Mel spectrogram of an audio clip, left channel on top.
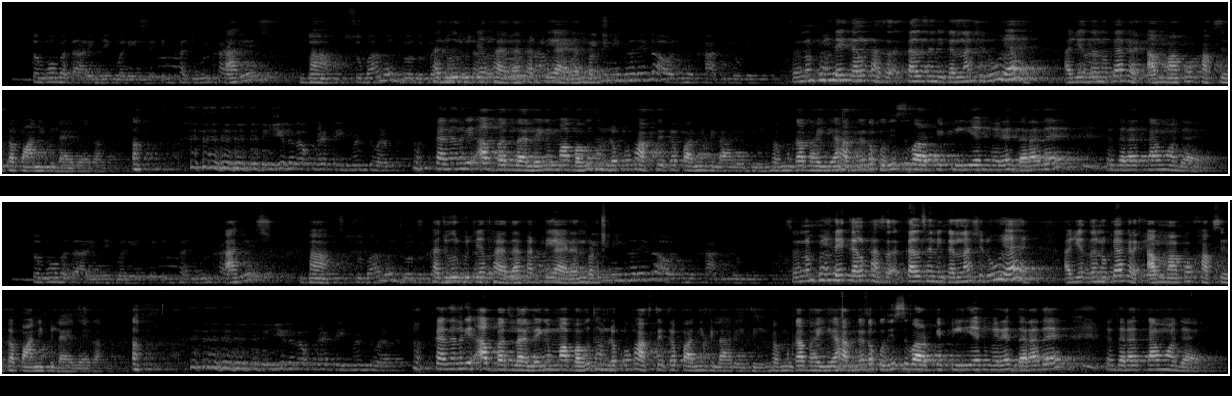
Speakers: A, on the left (about 25°); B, on the right (about 60°).
A: تو وہ بتا رہی تھھی ایک مریض سےن کھجور کھائیے
B: اچھا
A: دو
B: ہاں
A: صبح میں دو دوپہر
B: کھجور
A: میں دو
B: پٹیا
A: شام
B: فائدہ
A: دو دو
B: کرتی
A: کھاؤ
B: ہے
A: گے
B: آئرن
A: تمہا دل بھی نہیں بھرے گا اور جو کھا بھی لوگیوں <inaudible>
B: سن میرے کل خاسا کل سے نکلنا شرو ہویا ہے اجے
A: ہاں
B: توں کیا خے اماں کو کھااکسیر کا پانی پلایا جائے گا <inaudible>
A: یہ لوگ اپپنار ٹریٹمینٹ <inaudible>
B: کہنے لگی اب بدلا لیں گے ماں بہت ہم لوگ کو پھانکتی کر پانی پلا رہی تھی ہما بھیا
A: ہوں
B: ہم نے تو خود سواڑ کے <inaudible> پی لیا کہ میرے درد ہے تو درد کم ہو جائے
